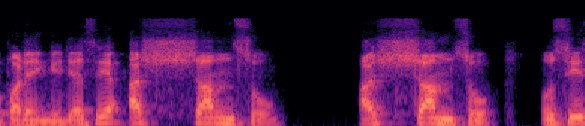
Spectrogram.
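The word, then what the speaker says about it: الشمس: देख सकते हैं कि लाम नहीं पढ़ा जाएगा। अशमसो। अल शमसो इसको नहीं कहेंगे, अल शमसो नहीं कहेंगे। यहाँ पर लाम को नहीं पढ़ा जाएगा। अगर हम लाम को पढ़ते हैं तो ये गलत प्रोनाउंसिएशन कहलाएगा।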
